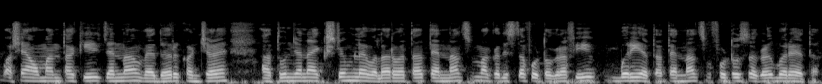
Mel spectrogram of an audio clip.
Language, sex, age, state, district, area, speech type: Goan Konkani, male, 30-45, Goa, Salcete, urban, spontaneous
